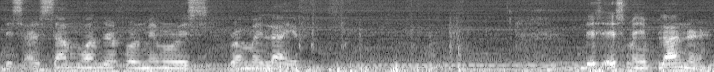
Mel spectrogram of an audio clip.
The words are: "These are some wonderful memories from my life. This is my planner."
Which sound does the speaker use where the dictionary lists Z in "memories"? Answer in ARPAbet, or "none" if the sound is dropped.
S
